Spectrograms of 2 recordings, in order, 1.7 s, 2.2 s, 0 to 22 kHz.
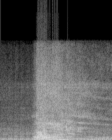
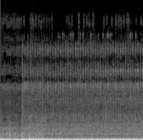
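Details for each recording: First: Triumph Bonneville Bobber 1200cc twin, rough running fixed by replacing slightly cracked spark plug caps: idle rises into a sharp, clean rev and falls back smoothly without bogging or stumbling; running healthy. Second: Triumph Bonneville Bobber 1200 twin at idle: lumpy, uneven low beat with occasional stumbles; an undersized, cracked spark plug cap arcing to the engine stops spark reaching the plug, causing a misfire; fixed by replacing the caps.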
